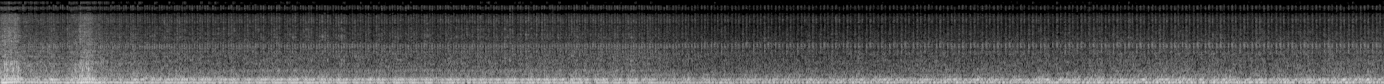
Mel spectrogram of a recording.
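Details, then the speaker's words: 1962 Chevrolet Corvair air-cooled six, first run after 40 years sitting, on a redone carburetor with gravity-fed fuel and no choke: settles into a steady, even idle with a soft low thrum and no stumbles. Normal idle. "All right, it's idling. We're going to see if it moves forward or backward."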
